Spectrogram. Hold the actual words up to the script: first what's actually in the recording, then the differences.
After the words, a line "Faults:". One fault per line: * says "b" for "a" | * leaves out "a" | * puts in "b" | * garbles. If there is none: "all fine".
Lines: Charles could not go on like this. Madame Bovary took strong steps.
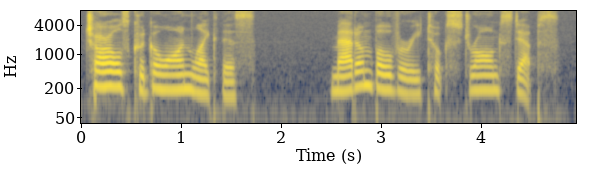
Charles could go on like this. Madame Bovary took strong steps.
Faults:
* leaves out "not"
